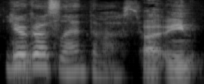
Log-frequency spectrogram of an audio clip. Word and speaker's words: Lanthimos: Yorgos Lanthimos.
